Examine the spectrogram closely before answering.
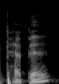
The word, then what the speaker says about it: Pepin: Pepin. I pronounced that correctly?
